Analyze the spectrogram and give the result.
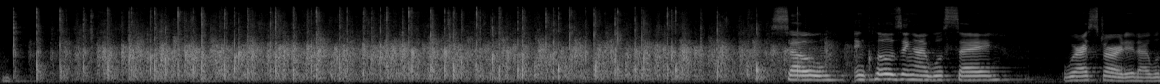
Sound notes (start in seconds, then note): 0.0 applause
